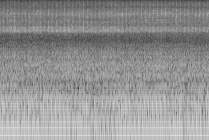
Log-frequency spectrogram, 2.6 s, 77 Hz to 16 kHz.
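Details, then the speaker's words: 1997 Suzuki DR350 single, cold on choke: fast, choppy idle with uneven beat and occasional stumbles; rough idle, also backfires, dies on throttle, hard to start; suspected cam chain, cam timing, CDI, decompression or vacuum leak. "when I start this up on choke right when it starts the idle starts to fluctuate so listen for that if it's steady we may have made some positive [Applause] change"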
